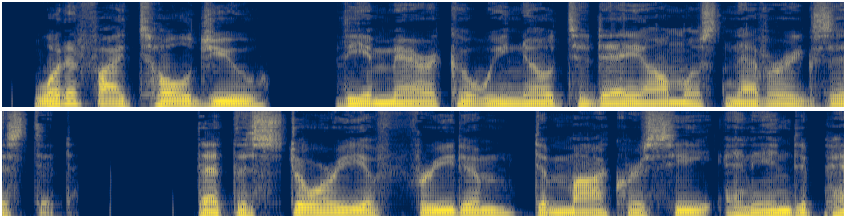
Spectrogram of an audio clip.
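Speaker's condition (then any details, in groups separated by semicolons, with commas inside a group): No condition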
